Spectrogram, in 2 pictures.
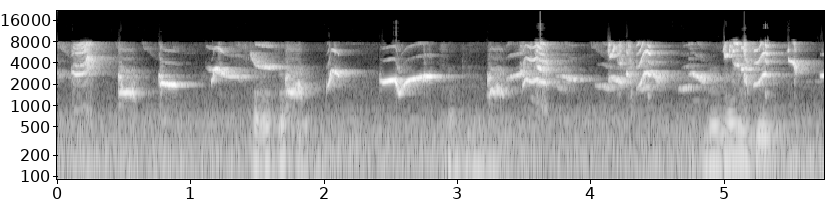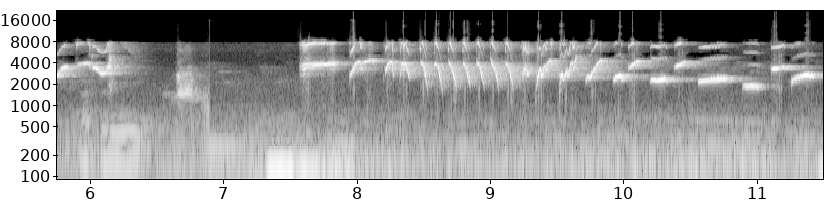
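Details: Oriental magpie-robin (kacer) singing a lively, rich 'gacor full isian' song used as training material for other kept birds: dense, varied whistled and chattering notes, sharp upslurs and buzzy trills, ending in a rapid run of repeated notes.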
